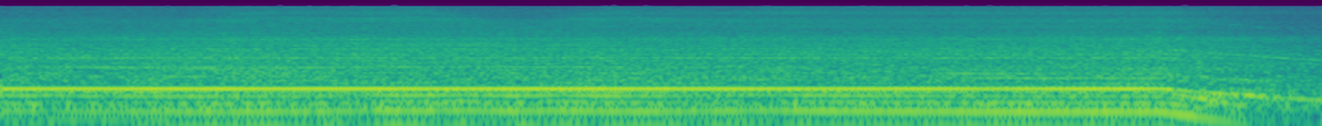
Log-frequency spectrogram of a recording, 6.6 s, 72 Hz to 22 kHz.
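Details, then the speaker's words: Hoover Futura S3563 canister vacuum, US import: steady even motor drone with clean high tone, then smooth wind-down at switch-off; power nozzle runs fine, headlamp dead, belt possibly due for replacement. "well yes as predicted the headlamp doesn't work but I was such a shame because it seems to work fine"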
